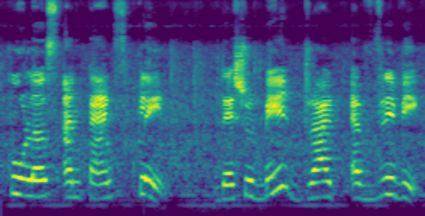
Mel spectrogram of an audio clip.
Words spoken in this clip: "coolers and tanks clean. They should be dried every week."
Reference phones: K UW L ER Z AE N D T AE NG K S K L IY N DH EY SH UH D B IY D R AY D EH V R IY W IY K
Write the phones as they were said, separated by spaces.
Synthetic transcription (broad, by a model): K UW L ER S AE N D T AE NG K S K L IY N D EY SH UH D B IY D R AY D EH V R IY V IY K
